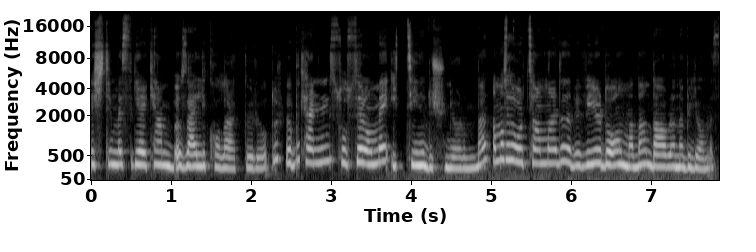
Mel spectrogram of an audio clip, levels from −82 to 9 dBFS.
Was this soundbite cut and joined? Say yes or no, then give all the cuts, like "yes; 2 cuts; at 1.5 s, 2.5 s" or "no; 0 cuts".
yes; 3 cuts; at 1.0 s, 2.6 s, 5.2 s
